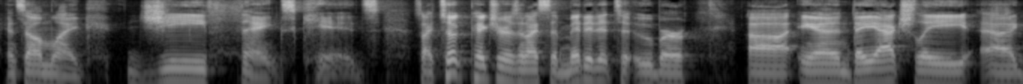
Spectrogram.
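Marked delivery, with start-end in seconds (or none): 1.1-3.2 dry sarcasm. Retold or imitated. Sarcastic about mud in car.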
